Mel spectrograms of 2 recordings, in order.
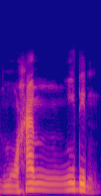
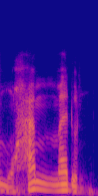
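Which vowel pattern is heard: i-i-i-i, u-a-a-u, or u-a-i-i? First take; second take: u-a-i-i; u-a-a-u. First: The vowels run u, a, i, i. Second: The vowels run u, a, a, u. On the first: The speaker calls it wrong. "bukan Muhammidin" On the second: The speaker calls it right. "maka membacanya adalah Muhammadun"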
